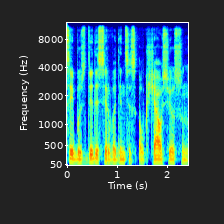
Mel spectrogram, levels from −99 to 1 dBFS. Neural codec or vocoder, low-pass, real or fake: none; 10.8 kHz; real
